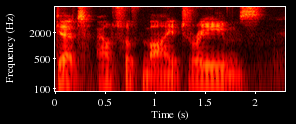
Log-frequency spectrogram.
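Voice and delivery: hissed, hissing voice. Narrating his character Edrin's next swing, he speaks Edrin's line, hissing. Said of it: "he just hisses".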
